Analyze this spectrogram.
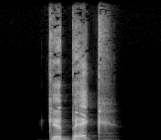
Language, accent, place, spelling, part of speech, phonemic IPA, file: German, Germany, Berlin, Gebäck, noun, /ɡəˈbɛk/, De-Gebäck.ogg
- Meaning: pastry (food group)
